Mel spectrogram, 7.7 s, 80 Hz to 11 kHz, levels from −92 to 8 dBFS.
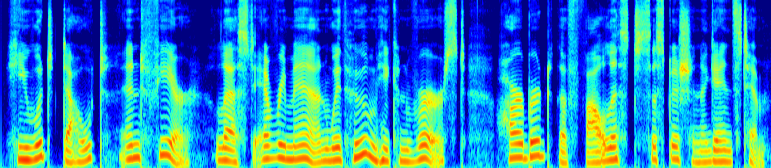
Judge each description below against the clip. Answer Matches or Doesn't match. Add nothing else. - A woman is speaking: Matches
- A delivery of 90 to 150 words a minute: Matches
